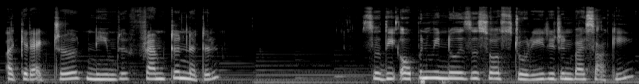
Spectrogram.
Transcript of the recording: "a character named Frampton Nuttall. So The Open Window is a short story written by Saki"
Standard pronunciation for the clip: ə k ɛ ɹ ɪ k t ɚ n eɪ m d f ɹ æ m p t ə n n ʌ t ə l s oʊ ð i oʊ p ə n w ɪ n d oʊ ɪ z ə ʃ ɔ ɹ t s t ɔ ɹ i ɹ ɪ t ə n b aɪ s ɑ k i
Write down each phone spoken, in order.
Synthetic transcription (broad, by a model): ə k ɛ ɹ ɪ k t ɚ n eɪ m d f ɹ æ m t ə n n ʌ t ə l s oʊ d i oʊ p ə n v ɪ n d oʊ ɪ z ə s ɔ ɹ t s t ɔ ɹ i ɹ ɪ t ə n b aɪ s ɑ k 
